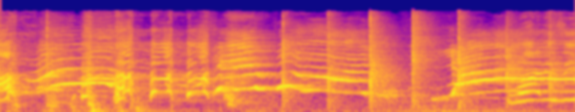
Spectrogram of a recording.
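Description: Excited, high-pitched voices of young children and a woman, with hands clapping.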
